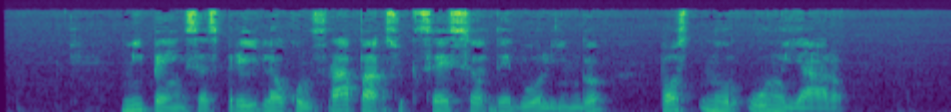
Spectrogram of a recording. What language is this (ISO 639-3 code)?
epo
